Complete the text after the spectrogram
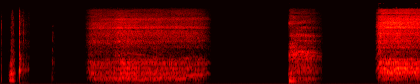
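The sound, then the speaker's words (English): Breathy sniffing to smell cannabis: one long drawn-in inhale followed by two shorter sharp sniffs, with brief quiet gaps between them and no talking. “I didn't need the snick and sniff.”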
